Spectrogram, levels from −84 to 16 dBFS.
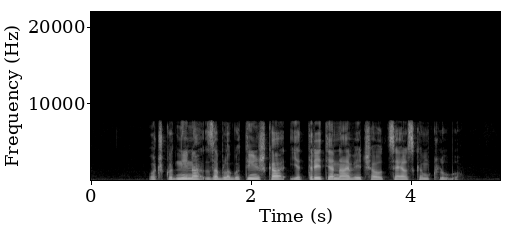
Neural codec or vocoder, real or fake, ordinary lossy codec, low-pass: none; real; none; none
